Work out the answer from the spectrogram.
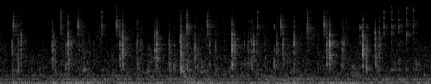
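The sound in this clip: Computer keyboard keys pressed during a video game, the E key among them: many quick, sharp clicks in an uneven, rapid rhythm over a steady low hum, with no talk.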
